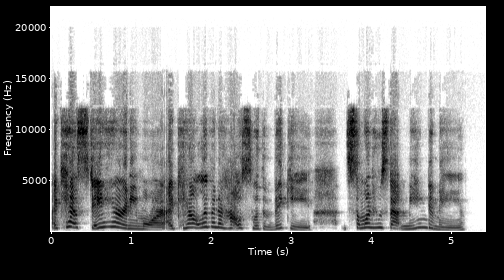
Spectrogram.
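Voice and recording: This is a put-on character voice with a bright, sharp tone. It runs at a moderate pace with big pitch swings. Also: woman, extremely high pitch for a woman.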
